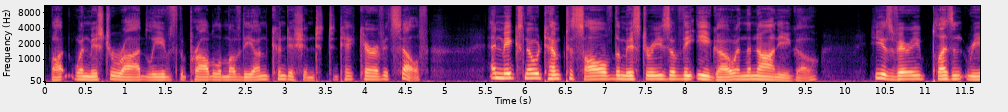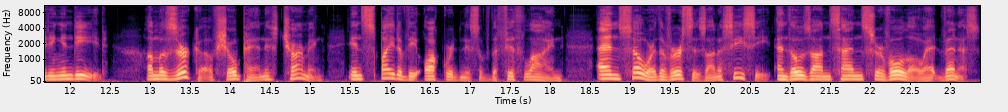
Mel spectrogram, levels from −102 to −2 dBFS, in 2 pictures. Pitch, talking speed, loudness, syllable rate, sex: 130 Hz, 165 wpm, -19 LUFS, 4.8 syllables/s, male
